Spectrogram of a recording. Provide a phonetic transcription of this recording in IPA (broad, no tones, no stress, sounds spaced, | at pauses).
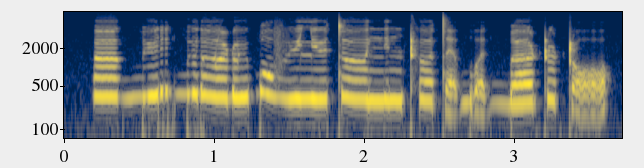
œː ɡ͡b y r ɡ͡b ʉ ɾ ɵː ɽ ʉ ɓ ɔ v y lʲ ʉ t ɵː nʲ ɵ nʲ ʈʰ ɵ t ɛ̰ ɡʷ ɛ̰ ɡ͡b œ ʈ ʉ ʈ ɔ̰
